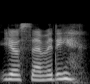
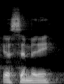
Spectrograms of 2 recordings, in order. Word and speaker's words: Yosemite: kids nine re ver actually pronounced yosemite yeah yosemite roller ring angle has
